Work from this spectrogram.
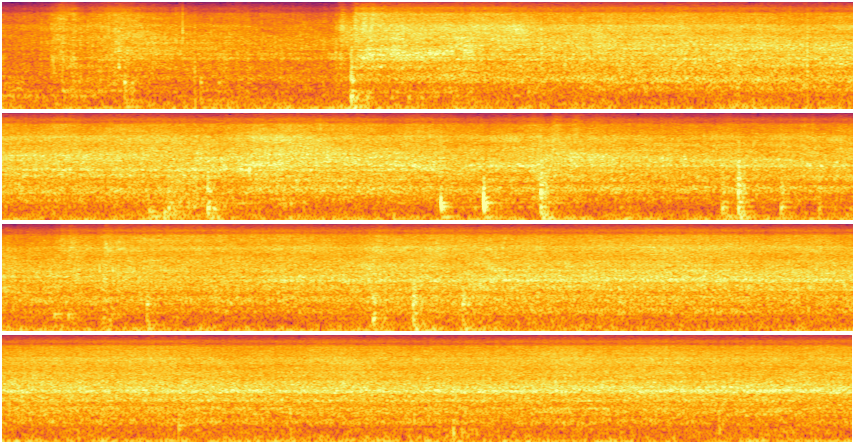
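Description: Teriyaki sauce poured onto fish frying in a pan at a riverside campsite, erupting into a loud, steady hiss and sizzle with occasional pops and clinks, sustained alone for many seconds.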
